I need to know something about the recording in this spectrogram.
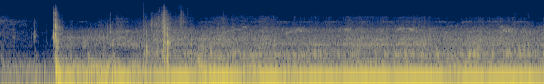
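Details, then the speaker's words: Roper washer, lying on its back with the pump disconnected from the motor. It was reportedly not working. After a click, a steady low mains hum holds with no spin-up. The motor is energized but not spinning, and it is not seized. "okay the motor's not seized so that's not an issue [Music] hmm what got me was that humming before"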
